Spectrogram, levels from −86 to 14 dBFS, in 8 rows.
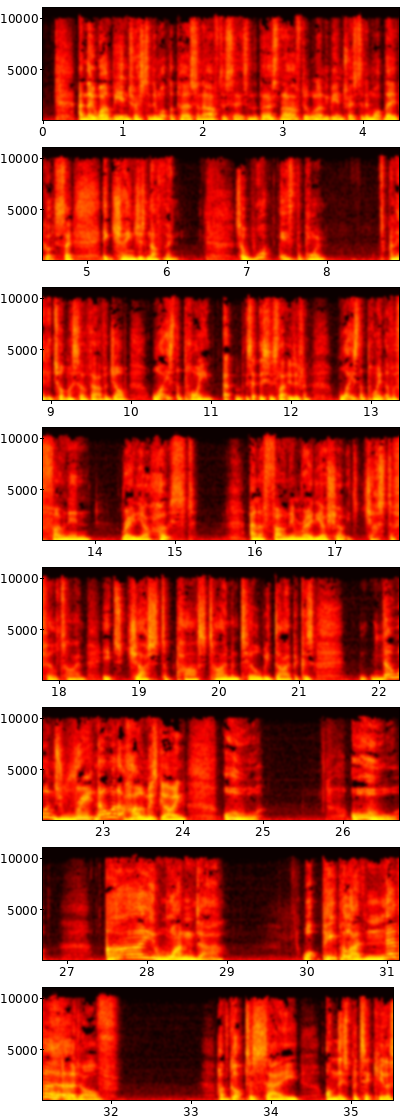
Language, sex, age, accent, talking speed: English, male, 50-69, British, 170 wpm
